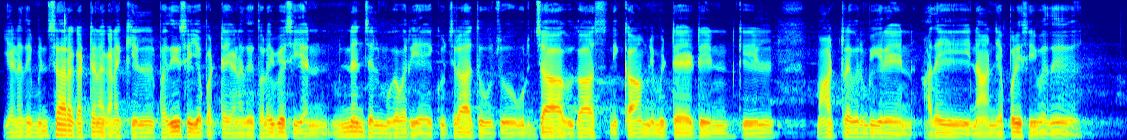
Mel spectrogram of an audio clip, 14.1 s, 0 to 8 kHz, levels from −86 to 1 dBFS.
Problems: none marked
